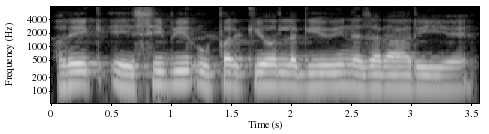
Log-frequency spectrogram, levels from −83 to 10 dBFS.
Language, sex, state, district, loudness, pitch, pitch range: Hindi, male, Uttar Pradesh, Lucknow, -15 LUFS, 130 Hz, 120-135 Hz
